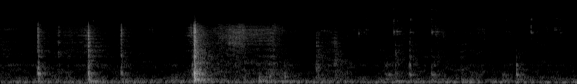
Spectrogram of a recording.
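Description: Scattered light clicks and taps as hands spread gram-flour batter over a colocasia leaf on a steel plate, the glass bangles on the wrists clinking. One sharper click about two seconds in is followed by a short hiss.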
